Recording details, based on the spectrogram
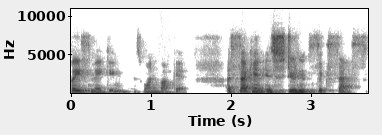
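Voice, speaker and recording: Here a woman has an unremarkable speaking voice at a medium pitch. She moves at a moderate pace with ordinary pitch variation. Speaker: facilities planning consultant. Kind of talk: presentation to a board.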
